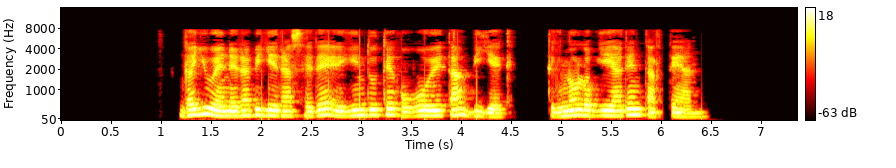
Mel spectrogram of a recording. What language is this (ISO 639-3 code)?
eus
